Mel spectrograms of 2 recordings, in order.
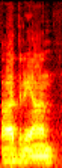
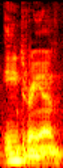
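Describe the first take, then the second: First: The name has a European pronunciation. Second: The name has an American pronunciation. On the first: "In European, it's Adrian" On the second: "That's the American way"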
